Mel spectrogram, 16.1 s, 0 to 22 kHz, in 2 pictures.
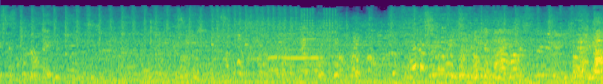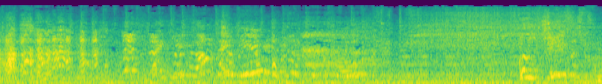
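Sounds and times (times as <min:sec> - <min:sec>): street chatter: 0:00.0 - 0:16.0
people laughing: 0:02.5 - 0:13.3.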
